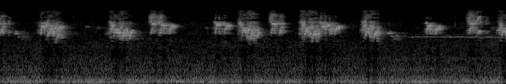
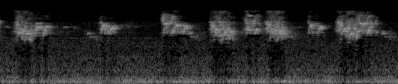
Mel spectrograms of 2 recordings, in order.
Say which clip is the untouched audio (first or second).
second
